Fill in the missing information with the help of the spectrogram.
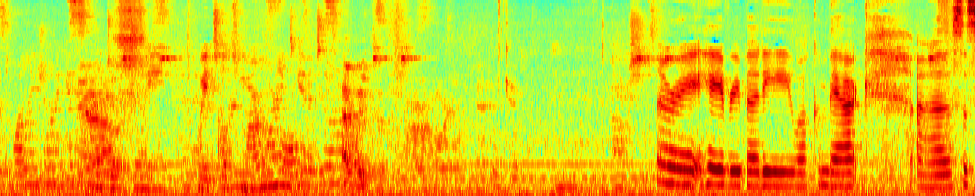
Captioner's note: chatter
